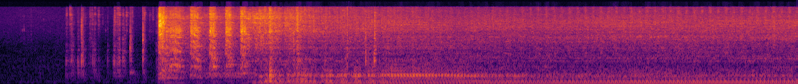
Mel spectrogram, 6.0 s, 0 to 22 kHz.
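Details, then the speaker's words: 1990 Toyota MR2 Mk2 JDM, stood over 20 years: cranks briefly, catches, then an uneven, stumbling low idle as cylinders drop out; missing at idle, owner suspects rich running, possibly a coolant temperature sensor, unconfirmed. "you can hear it there it's just missing a little bit [Music] and miss miss miss miss so yeah it's not not happy at the moment for some reason"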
